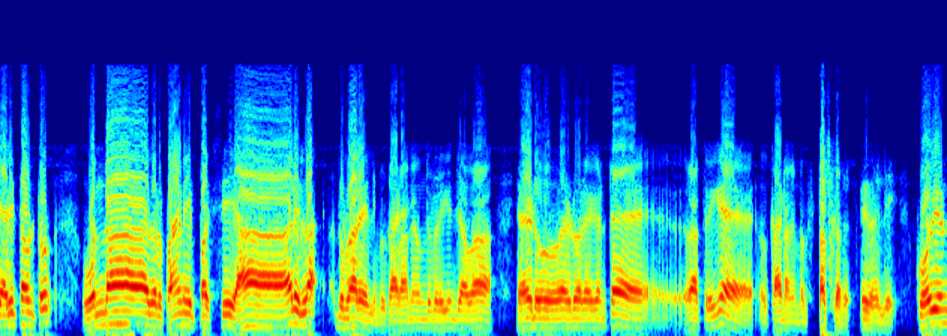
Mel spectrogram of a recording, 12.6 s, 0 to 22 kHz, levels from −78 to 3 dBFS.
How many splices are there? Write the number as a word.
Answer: two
